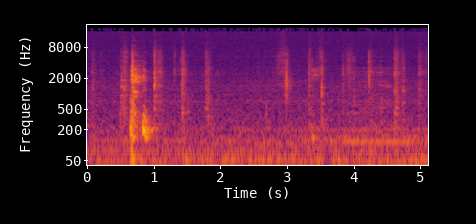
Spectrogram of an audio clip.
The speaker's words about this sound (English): Alright, now we shuffle the cards again.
